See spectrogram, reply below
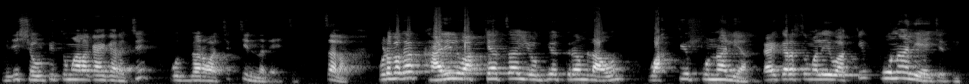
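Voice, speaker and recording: A man's voice: high voice, lively intonation, brisk. A male teacher walking students through an exam paper, constantly asking rhetorical questions and calling viewers his friends. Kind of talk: exam paper walkthrough lesson.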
